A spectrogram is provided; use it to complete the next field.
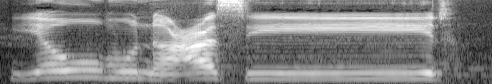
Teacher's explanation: यौमुन की तनवीन पर हम गुन्ना नहीं करेंगे क्योंकि तनवीन के बाद हरूफ हल्की जो कि 6 है, हमज़ा हा, आइन हा, गैन खा में से आइन आ गया है, तो हम गुन्ना नहीं करेंगे बल्कि जल्दी से पढ़ जाएंगे यौमुन आसीर, फ़ज़ालिका यौमाइज़िन यौमुन आसीर।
